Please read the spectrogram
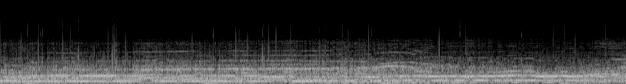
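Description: Rock band playing live on amplified electric guitars and drums: long held guitar notes, one bending in pitch about four seconds in, over steady cymbal hits, loud and heavy in the low end.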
